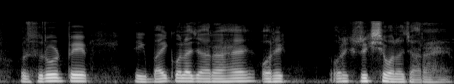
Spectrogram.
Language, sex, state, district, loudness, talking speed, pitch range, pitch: Hindi, male, Uttar Pradesh, Jyotiba Phule Nagar, -18 LUFS, 235 wpm, 125-145 Hz, 135 Hz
